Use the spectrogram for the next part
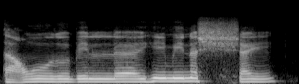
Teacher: Adapun panjangnya minas itu bukan karena tasdid tapi karena syin itu memiliki sifat rikhwah suara mengalir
